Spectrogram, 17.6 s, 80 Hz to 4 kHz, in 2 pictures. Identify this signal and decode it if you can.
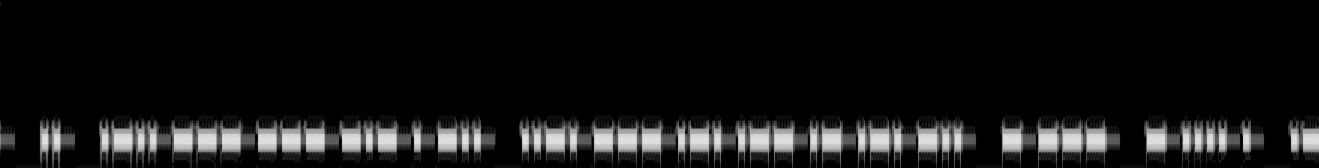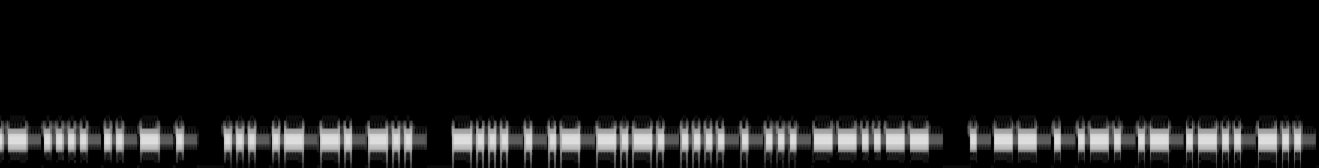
Morse code, heard as a keyed tone, about 30 wpm, 750 Hz. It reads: I LOOKED FORWARD TO THE WHITE SAND BEACHES, EMERALD
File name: Morse / 30WPM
